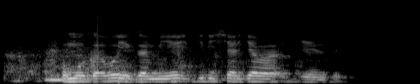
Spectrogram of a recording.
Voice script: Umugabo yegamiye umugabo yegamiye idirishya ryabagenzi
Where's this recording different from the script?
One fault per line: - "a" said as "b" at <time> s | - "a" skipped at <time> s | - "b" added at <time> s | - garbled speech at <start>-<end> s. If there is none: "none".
- "umugabo yegamiye" skipped at 1.8 s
